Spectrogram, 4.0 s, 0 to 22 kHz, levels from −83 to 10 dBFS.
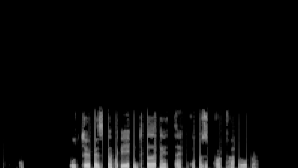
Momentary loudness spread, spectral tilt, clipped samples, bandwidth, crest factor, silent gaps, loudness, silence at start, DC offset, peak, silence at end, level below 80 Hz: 10 LU; -6 dB/octave; under 0.1%; 7.8 kHz; 18 dB; 0.35-0.92 s; -20 LUFS; 0.25 s; under 0.1%; -4 dBFS; 0.55 s; -50 dBFS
